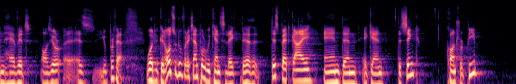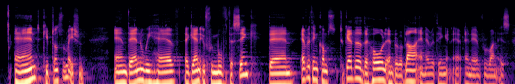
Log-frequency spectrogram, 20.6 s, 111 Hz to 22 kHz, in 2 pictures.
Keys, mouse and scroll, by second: 0.0 middle click, 12.6 middle click.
